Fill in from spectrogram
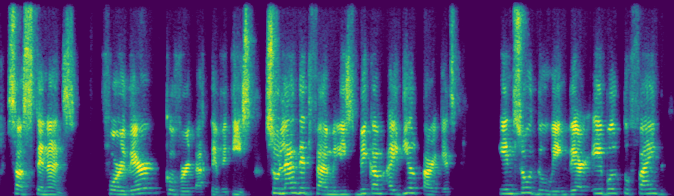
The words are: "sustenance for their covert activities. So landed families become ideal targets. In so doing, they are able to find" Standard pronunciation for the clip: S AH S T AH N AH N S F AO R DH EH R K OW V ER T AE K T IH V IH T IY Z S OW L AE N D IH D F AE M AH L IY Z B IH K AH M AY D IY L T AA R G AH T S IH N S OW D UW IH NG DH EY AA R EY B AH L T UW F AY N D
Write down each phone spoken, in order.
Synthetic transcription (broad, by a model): S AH S T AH N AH N S F AO R DH EH R K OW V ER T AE K T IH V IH T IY S OW L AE N D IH D F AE M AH L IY S B IH K AH M AY D IY L T AA R G AH T S IH N S OW D UW IH NG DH EY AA R EY B AH L T UW F AY N D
